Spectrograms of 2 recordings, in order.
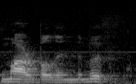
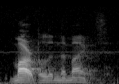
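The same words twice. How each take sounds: First: "mouth" in Glaswegian, as "mooth"; broad Glasgow "mouth", rhyming with tooth; Glasgow pronunciation. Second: "mouth" in standard English, with an ow; careful standard "mouth", no Glasgow oo; translated pronunciation. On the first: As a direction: give "mouth" a long Scots oo. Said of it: "in Glasgow, we used to call this". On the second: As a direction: say "mouth" to rhyme with south, pitched lower. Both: Shown as a demonstration.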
